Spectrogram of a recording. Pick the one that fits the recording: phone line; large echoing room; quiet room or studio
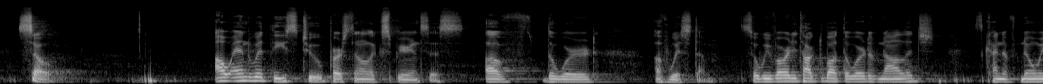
large echoing room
